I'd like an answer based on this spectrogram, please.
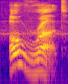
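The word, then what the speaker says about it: Aurat: a very specific reason oh rut now that's spelled a-u-r-a-t now you're wondering why am i pronouncing it that way well let me get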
